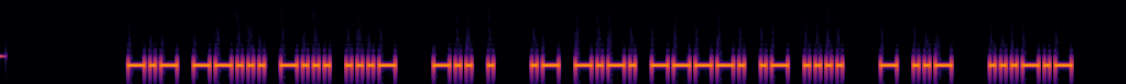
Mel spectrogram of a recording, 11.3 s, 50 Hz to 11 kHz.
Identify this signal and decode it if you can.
Morse code, heard as a keyed tone, about 22 wpm, 700 Hz. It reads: K7BV DE AC9AH TU <SK>
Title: Practice QSO - Exchange 4 - Ending - 22wpm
